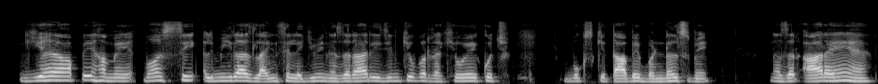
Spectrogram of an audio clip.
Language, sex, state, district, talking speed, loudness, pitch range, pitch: Hindi, male, Andhra Pradesh, Guntur, 190 wpm, -17 LUFS, 150-175 Hz, 160 Hz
